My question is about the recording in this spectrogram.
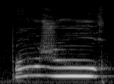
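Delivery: very high, loud little greeting; tiny little voice. Acted. Tiny man calls up to the postman, very high voice. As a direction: pipe up from the ground. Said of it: "une petite voix".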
